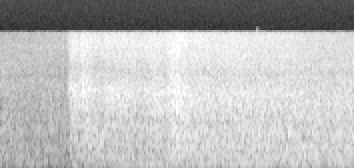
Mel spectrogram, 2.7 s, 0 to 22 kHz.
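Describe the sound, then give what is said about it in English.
Ocean waves wash onto a beach at sunrise on the morning of the last day of 2023, in a steady roar of surf that swells suddenly after a brief quieter moment, with a second surge building midway. No voices are heard. “Because there is nothing better than a sunrise over the ocean in the morning at the beach.”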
